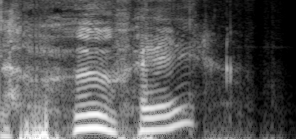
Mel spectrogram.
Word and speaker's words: Ruffy: It's not Ruffy? It's pronounced Hoofy? Hoofy? That's funny. Man, they're dragging this out hardcore. Oh, he's Brazilian. Okay. So it is Hoofy.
